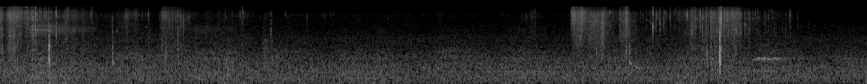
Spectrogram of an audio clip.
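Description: Footsteps and rustling in grass and undergrowth, with a few louder rustles about six and seven seconds in. A brief faint call is heard near the end.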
